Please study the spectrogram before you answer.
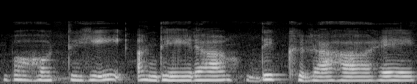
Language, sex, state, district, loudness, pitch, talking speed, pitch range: Hindi, female, Madhya Pradesh, Dhar, -15 LUFS, 195 Hz, 85 wpm, 185-200 Hz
